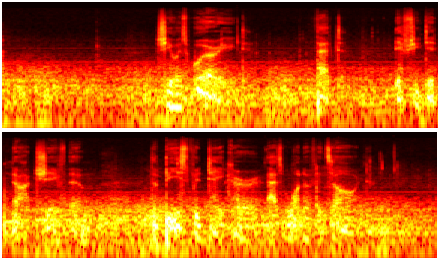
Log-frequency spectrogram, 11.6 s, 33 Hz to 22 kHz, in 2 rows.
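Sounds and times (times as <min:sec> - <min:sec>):
deep storm thunder rumbling: 0:00.0 - 0:11.6
faint hiss of rain: 0:00.0 - 0:11.6
speech: 0:02.1 - 0:03.3, 0:04.2 - 0:10.8.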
